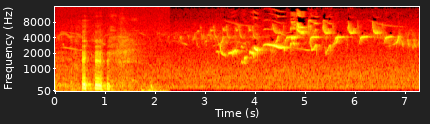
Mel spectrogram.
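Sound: blackbird singing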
